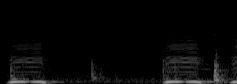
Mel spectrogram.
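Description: Mobile phone vibrating on a table: a low, buzzy double pulse just after the start and another near the end, about a second and a half apart, as for an incoming call or message.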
